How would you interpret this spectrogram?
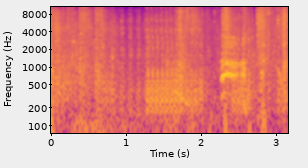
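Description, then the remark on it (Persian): Sustained covering gunfire crackles in rapid overlapping bursts, loud, with a dense barrage of shots continuing throughout and a brief whistling tone rising partway through. “پوشش آتش، پوشش آتش. به شلیک ادامه بدید.”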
